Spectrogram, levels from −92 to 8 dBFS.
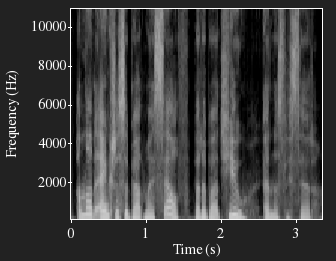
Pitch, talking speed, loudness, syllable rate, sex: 240 Hz, 180 wpm, -21 LUFS, 5.6 syllables/s, female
